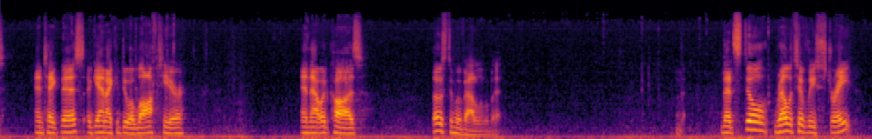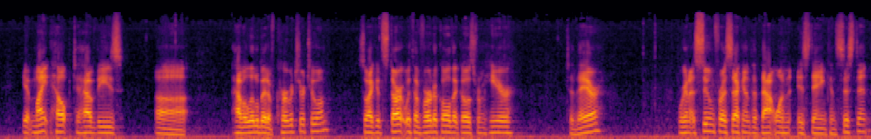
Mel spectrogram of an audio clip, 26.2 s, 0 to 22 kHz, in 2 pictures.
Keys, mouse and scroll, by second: 1.1 shift+click, 1.8-3.2 typing, 4.3 click, 9.1 right click, 9.5 Escape, 9.8 Escape, 10.7 click, 11.5 Delete, 15.8 right click, 18.9 click, 20.2 click, 21.6 click, 22.8 Return.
